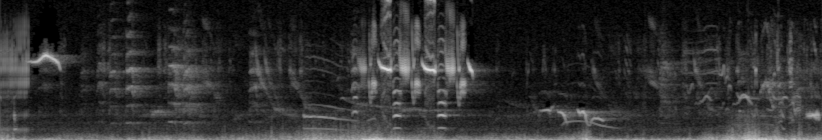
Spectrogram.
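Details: ['Spotless starling singing in front of the camera in Cabañeros National Park, answered by others, imitating orioles, kites and other birds. Scattered whistles give way to a loud rattling burst of high notes, then quieter slurred whistles.']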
